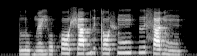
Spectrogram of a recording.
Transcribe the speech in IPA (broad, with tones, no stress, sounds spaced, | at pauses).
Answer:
l u˨ b ɛ̃˨ j o˨ k ɔ˧ ʃ a˧ b ɨ˦˨ t ɔ˦ ʃ ũ˦ | ɨ˦ s a˧ ɗ ũ˨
